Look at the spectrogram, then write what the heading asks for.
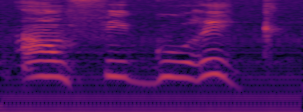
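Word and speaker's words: amphigourique: On va prononcer. Voilà, le mot du jour d'aujourd'hui, il s'agit du mot amphigurique.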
